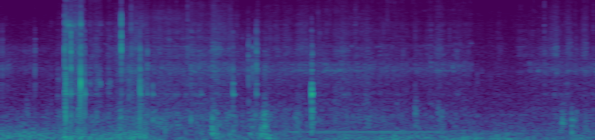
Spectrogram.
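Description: Clicks and knocks of a baitcasting rod and reel being handled in a boat, several sharp ones in the first three seconds, over a low wind-and-water haze; a faint steady hum comes in about halfway through.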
